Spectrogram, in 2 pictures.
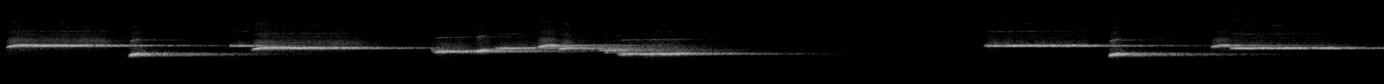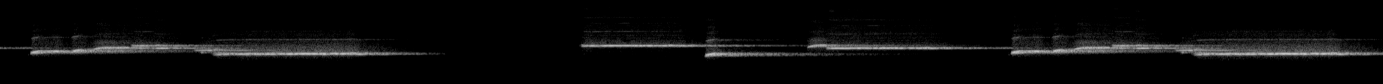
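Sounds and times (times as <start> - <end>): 
instrumental whistle melody: 0.0 - 8.2, 9.8 - 18.2, 19.7 - 27.6.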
